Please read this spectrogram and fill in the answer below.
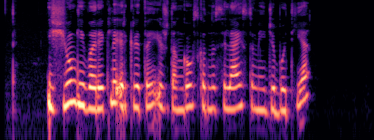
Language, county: Lithuanian, Vilnius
